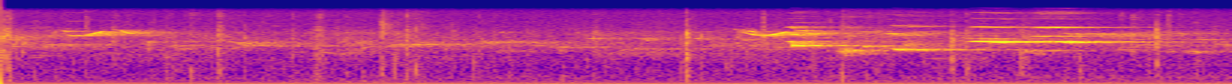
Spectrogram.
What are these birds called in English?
Red-billed Leiothrix, Iiwi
